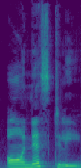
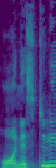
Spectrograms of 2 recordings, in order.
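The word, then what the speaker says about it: honestly: ऑनेस्टली, मैं हॉनेस्टली नहीं बोल रही हूँ, मैं कह रही हूँ ऑनेस्टली। इसमें एच साइलेंट होता है।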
